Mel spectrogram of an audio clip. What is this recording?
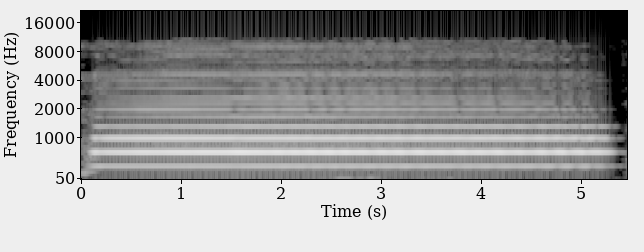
One-shot from Versilian Studios Chamber Orchestra 2: Community Edition sampling project.
Instrument family: Woodwinds
Instrument: Bassoon
Articulation: vibrato sustain
Note: E4
Midi note: 64
Midi velocity (center): 42063
Microphone: 2x Rode NT1-A
Performer: P. Sauter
